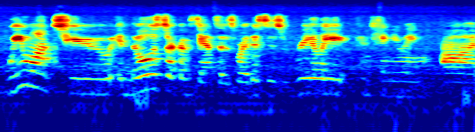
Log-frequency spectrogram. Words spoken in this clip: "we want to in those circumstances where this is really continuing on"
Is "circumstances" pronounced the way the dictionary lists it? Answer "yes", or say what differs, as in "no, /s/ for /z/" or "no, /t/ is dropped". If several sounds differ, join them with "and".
yes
